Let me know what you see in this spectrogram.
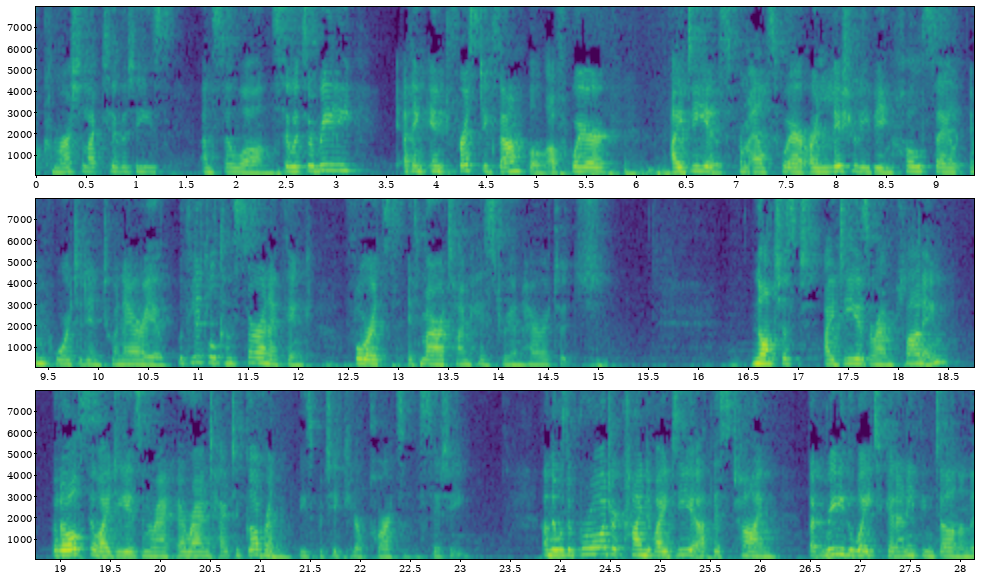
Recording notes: recorded at the Dockland Encounters Symposium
